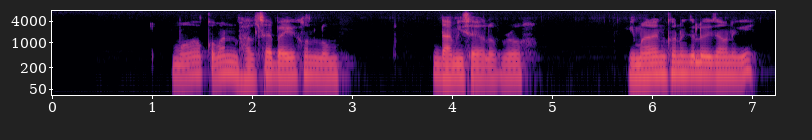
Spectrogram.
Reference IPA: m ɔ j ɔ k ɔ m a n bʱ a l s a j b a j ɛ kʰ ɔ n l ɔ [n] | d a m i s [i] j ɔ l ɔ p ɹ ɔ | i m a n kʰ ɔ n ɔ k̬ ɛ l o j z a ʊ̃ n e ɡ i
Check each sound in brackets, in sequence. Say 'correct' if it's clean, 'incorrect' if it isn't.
incorrect: m, incorrect: a

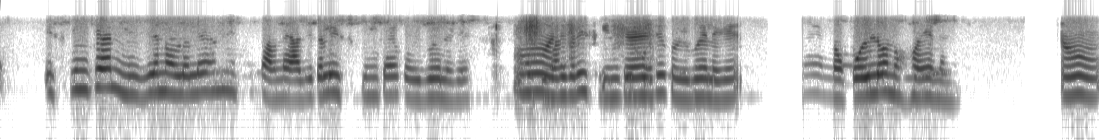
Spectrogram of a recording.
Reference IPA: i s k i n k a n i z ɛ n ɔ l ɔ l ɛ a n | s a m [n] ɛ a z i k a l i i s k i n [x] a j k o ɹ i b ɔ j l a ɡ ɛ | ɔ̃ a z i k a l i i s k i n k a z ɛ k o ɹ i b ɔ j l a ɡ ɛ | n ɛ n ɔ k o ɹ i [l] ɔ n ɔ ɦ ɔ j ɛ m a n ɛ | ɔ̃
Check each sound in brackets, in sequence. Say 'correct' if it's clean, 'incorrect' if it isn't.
correct, incorrect: k, correct

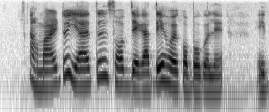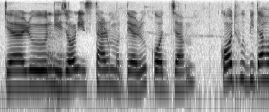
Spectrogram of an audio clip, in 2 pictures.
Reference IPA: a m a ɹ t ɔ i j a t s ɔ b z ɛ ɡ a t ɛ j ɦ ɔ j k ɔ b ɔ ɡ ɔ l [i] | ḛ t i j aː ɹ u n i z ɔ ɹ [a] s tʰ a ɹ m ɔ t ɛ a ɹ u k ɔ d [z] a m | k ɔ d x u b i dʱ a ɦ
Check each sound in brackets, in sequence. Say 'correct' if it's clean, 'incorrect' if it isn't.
incorrect: ɛ, incorrect: i, correct

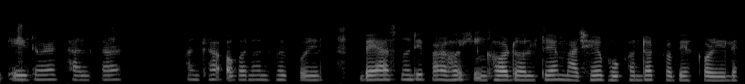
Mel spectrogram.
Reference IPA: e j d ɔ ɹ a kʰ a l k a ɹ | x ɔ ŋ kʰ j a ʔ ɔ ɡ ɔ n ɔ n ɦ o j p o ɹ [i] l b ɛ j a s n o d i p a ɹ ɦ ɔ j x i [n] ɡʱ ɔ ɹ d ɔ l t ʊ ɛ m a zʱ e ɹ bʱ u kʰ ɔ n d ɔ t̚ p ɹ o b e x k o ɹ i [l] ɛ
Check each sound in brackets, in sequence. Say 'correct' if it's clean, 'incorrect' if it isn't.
correct, incorrect: ŋ, correct

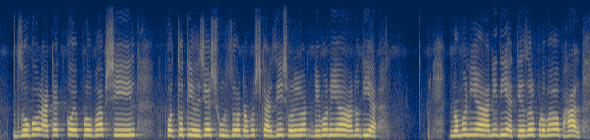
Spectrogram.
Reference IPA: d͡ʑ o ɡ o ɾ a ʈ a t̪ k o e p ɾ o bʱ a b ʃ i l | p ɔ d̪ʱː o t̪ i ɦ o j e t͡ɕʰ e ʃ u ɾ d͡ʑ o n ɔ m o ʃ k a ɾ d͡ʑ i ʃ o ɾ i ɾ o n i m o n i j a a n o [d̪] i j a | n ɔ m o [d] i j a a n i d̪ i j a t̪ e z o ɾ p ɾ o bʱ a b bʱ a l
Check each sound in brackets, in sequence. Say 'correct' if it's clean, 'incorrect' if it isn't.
correct, incorrect: n

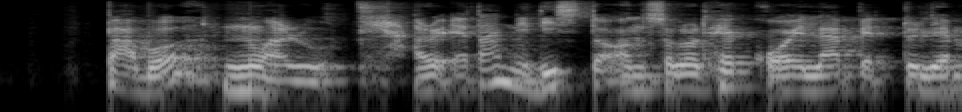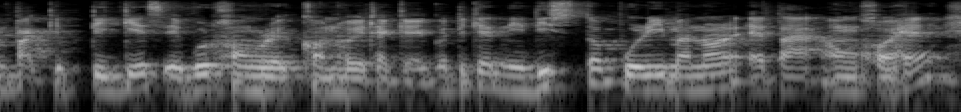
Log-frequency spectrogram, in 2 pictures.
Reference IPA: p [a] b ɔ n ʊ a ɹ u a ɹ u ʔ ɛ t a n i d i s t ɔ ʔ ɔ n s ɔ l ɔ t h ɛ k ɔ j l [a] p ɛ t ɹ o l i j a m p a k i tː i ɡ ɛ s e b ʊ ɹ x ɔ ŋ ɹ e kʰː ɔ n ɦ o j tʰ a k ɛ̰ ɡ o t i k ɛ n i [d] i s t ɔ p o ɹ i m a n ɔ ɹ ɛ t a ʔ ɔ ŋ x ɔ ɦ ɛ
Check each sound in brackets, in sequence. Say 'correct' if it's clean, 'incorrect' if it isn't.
correct, correct, correct

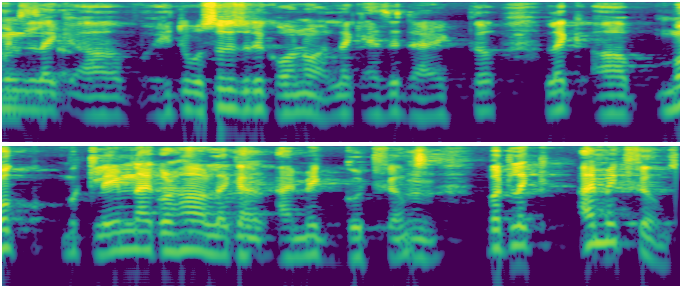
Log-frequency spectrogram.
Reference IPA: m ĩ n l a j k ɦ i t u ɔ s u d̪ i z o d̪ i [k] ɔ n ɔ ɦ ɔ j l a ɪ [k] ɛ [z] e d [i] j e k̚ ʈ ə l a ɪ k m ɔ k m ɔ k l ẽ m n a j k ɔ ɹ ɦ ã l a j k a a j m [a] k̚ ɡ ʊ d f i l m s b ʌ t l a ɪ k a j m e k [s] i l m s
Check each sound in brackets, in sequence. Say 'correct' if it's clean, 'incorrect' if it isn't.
correct, correct, correct, incorrect: a, incorrect: e, incorrect: f

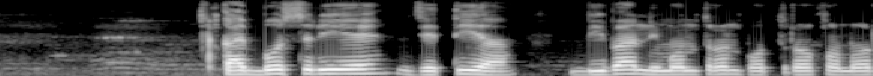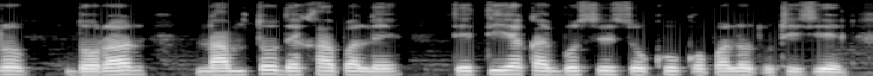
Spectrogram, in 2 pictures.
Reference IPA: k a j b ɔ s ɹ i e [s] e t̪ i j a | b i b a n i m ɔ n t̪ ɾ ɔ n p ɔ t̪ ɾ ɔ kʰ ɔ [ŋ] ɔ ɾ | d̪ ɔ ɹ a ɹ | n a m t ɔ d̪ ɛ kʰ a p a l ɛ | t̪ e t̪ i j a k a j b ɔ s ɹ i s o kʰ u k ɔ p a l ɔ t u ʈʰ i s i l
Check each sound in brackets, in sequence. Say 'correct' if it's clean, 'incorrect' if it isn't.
incorrect: z, incorrect: n

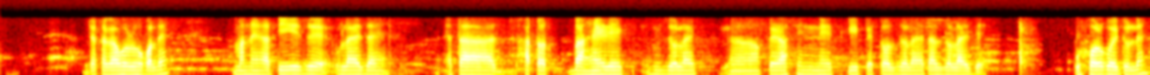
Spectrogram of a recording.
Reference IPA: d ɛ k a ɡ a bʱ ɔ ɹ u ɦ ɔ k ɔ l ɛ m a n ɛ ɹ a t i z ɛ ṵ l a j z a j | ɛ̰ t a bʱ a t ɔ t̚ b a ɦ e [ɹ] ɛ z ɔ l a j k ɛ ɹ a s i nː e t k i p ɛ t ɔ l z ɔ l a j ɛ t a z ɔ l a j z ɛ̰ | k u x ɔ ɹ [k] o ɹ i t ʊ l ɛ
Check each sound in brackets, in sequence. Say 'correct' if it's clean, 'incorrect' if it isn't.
correct, correct

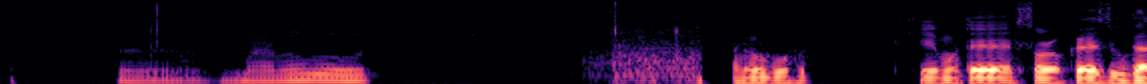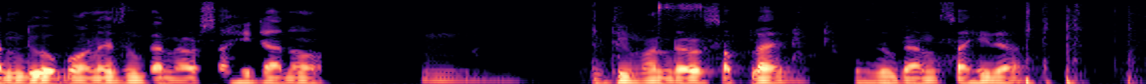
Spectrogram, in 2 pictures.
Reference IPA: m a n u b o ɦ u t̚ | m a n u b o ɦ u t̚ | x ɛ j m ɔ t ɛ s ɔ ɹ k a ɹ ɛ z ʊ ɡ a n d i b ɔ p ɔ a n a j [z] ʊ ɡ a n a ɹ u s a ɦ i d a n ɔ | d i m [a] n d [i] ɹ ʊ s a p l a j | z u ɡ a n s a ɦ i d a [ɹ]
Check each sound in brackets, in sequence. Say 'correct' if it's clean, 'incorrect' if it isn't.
correct, correct, incorrect: a, incorrect: none

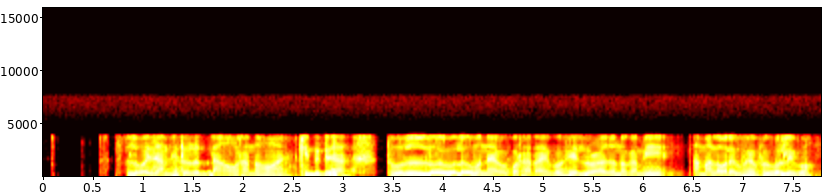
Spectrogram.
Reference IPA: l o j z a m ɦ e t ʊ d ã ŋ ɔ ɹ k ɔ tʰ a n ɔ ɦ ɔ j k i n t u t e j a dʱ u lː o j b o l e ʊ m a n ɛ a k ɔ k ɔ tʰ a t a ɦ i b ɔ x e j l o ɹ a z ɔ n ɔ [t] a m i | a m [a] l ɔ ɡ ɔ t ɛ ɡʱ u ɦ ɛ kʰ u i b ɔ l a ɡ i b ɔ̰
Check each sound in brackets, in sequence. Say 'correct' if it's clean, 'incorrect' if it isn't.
incorrect: k, correct

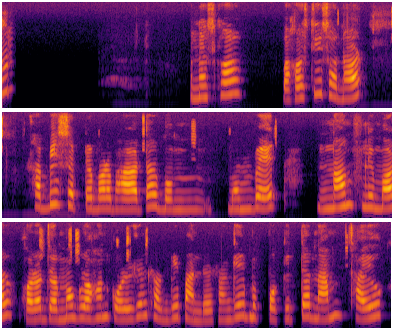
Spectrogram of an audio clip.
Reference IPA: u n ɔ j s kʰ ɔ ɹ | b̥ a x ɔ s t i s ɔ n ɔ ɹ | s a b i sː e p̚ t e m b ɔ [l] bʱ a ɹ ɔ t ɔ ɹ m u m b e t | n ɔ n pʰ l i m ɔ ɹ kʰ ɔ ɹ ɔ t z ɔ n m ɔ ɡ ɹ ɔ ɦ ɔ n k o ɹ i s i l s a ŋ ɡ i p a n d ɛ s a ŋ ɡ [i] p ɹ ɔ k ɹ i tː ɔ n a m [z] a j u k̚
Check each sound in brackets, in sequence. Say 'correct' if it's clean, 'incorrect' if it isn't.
incorrect: ɹ, correct, incorrect: s

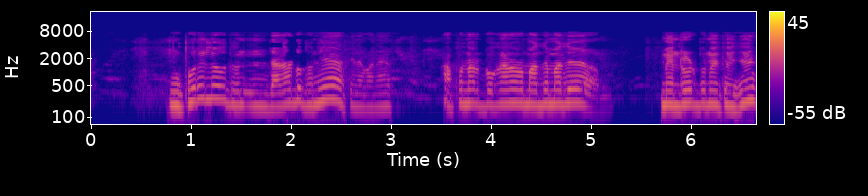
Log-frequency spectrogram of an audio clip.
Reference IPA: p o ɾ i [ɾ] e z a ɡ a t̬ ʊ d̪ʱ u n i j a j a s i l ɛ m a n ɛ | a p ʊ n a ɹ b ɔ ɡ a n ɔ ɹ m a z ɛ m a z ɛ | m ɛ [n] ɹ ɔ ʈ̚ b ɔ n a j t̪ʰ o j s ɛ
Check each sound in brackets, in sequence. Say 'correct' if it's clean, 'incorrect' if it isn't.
incorrect: l, correct

